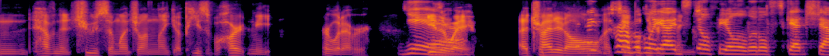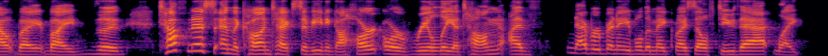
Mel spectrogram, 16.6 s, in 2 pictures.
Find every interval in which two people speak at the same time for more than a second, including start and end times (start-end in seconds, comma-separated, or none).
5.7-7.1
